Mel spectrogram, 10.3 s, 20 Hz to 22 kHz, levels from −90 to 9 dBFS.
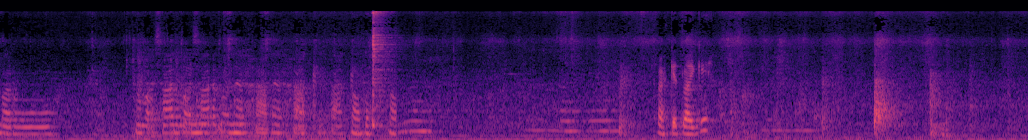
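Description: From 1.32 to 3.96 s, a doubled audio track, likely from a second, slower capture path, adds an equally loud copy about 0.4 s behind, starting and stopping abruptly. Frames out of order, with two neighbouring runs of frames decoded in swapped order, garble 2.08–2.18, 4.75–4.80 and 8.44–8.54 s into a brief flutter.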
